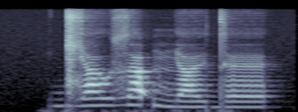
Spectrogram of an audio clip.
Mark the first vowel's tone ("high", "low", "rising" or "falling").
high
